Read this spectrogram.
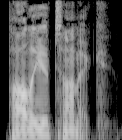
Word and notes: polyatomic: British English

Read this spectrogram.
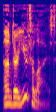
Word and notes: underutilized: British English

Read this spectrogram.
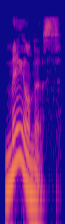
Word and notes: maleness: British English

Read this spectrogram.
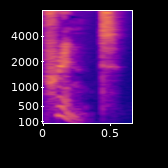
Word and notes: print: British English

